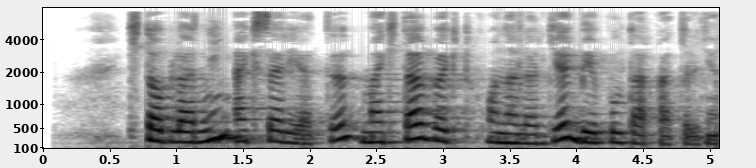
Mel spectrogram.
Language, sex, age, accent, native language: Uzbek, female, 25-34, Andijon, Uzbek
